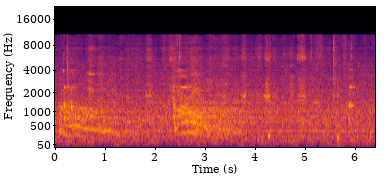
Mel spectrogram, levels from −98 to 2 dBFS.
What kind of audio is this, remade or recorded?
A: remade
